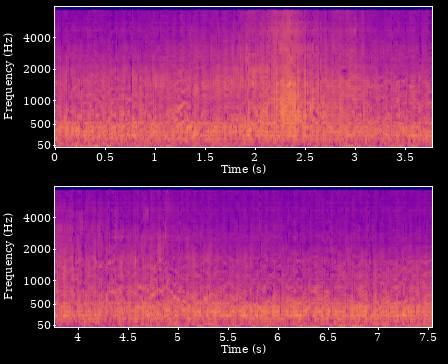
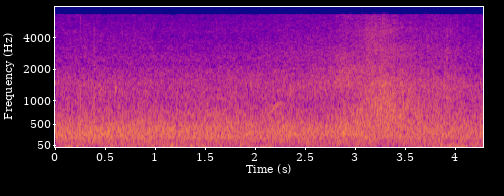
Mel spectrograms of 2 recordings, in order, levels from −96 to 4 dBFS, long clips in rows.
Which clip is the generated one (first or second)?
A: first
